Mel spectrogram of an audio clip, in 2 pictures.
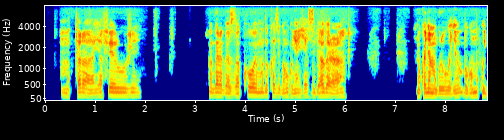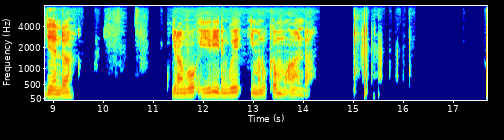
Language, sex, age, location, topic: Kinyarwanda, male, 50+, Kigali, government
